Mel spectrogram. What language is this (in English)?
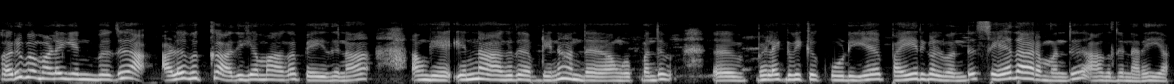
Tamil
